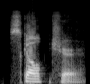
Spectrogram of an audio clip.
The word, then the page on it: sculpture: American English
